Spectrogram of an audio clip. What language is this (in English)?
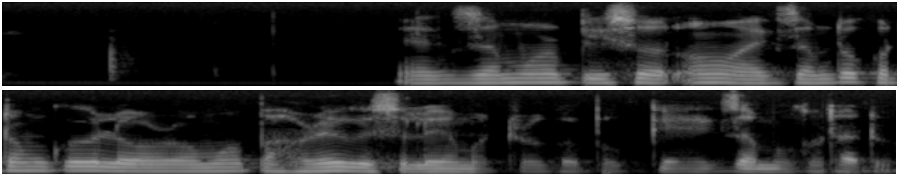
Assamese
